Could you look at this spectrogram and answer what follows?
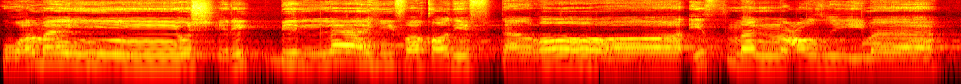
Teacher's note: وَمَن مئی میں بھی ادغام ناقص ہو رہا ہے، غنہ کے ساتھ میں اسے پڑھ رہے ہیں۔ را کو باریک پڑھنا ہے، باللہ اللہ کے لام کو باریک پڑھنا ہے، کھڑا زبر ہے جو الف مدہ کی طرح ہے۔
